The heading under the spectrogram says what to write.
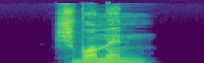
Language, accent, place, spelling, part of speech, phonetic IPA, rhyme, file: German, Germany, Berlin, schwommen, verb, [ˈʃvɔmən], -ɔmən, De-schwommen.ogg
- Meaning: first/third-person plural preterite of schwimmen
